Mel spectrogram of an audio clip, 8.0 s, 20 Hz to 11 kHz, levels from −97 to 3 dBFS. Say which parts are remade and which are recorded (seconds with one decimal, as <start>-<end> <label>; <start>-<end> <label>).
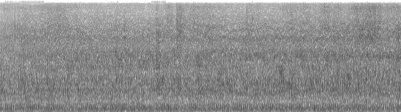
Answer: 0.0-8.0 remade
